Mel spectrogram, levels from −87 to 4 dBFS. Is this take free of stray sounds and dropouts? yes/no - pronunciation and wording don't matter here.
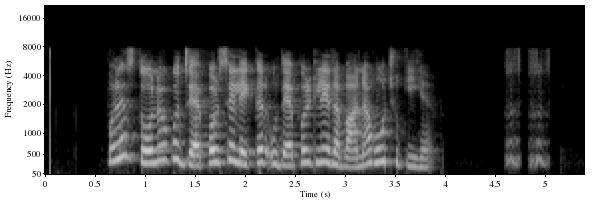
no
